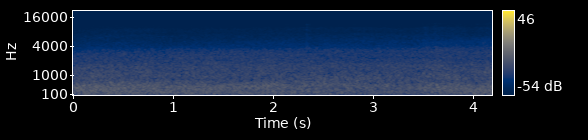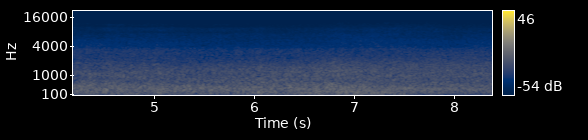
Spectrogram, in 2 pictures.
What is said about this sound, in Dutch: Mocht je het ruisen van de zee horen, geniet. Ik ben heel even stil.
